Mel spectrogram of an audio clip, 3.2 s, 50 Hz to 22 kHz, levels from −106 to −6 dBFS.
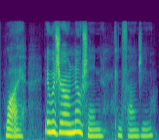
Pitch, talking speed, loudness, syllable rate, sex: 210 Hz, 150 wpm, -15 LUFS, 4.2 syllables/s, female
